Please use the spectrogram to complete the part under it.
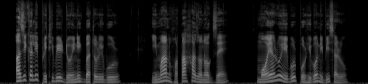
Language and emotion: Assamese, sad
